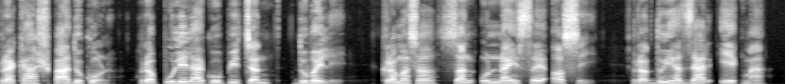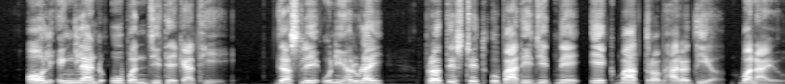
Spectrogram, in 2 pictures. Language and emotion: Nepali, neutral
